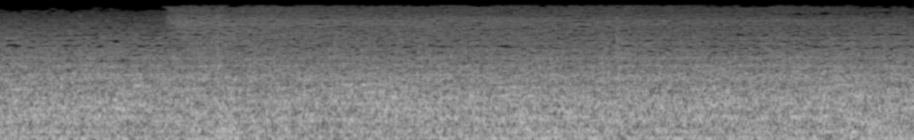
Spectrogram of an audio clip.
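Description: Diesel railcar running steadily through a tunnel: a constant rumble of engine and wheels on rail, with no distinct clacks.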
